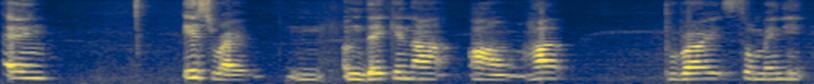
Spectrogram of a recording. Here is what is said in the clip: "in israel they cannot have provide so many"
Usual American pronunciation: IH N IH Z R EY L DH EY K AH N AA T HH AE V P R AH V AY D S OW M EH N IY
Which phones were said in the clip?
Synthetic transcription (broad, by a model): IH N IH S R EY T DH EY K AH N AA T HH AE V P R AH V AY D S OW M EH N IY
